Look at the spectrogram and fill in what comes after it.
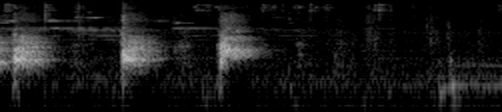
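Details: Three loud, single barks, about a second apart, from Luca, a chatty foster dog at home around the holiday season, followed by quiet and a faint low hum.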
